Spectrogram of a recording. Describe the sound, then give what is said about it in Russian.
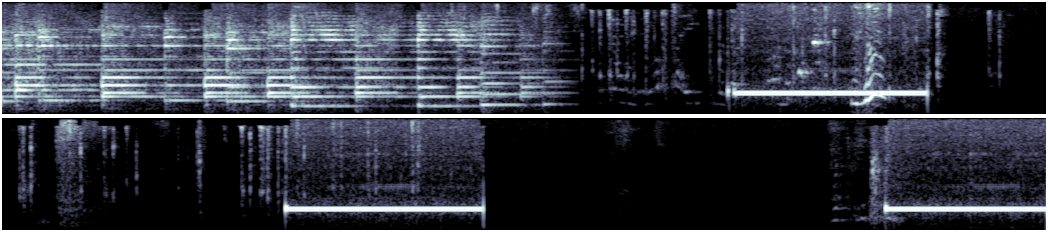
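Telephone ringing tone while waiting for an answer: three steady, even two-second rings separated by silent gaps of about four seconds, preceded by several seconds of tonal, melodic sound. “Наберите добавочный номер или ждите ответа для автоматической переадресации.”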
